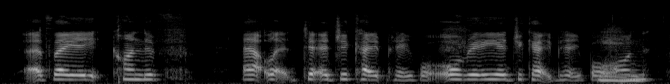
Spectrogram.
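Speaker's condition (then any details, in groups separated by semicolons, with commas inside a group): Cerebral palsy (athetoid); fatigue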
